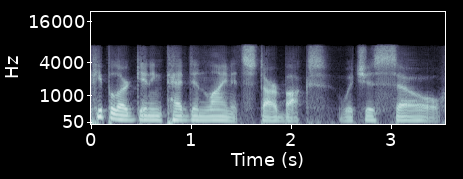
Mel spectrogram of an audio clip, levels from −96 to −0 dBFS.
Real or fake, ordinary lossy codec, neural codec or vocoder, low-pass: fake; AAC, 48 kbps; codec, 16 kHz, 0.2 kbps, FocalCodec; 7.2 kHz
